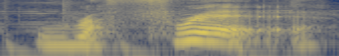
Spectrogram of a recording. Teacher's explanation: The re turns to a schwa, so this will sound more like r.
